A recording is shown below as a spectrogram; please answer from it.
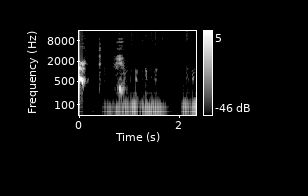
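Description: Faint scratching and rubbing of a drawing tool on charcoal paper as the portrait is worked, with a low rumble underneath.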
